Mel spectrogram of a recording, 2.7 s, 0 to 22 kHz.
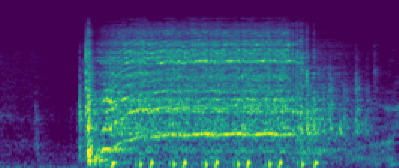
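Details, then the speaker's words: Toro TimeCutter zero-turn mower (model 75740, Loncin engine) cranks steadily at about six thumps a second with no catch, without choke. Spark tests good; it cranks but won't start. "um it's not starting so it'll just turn and turn and turn and turn that's what the customer said before"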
